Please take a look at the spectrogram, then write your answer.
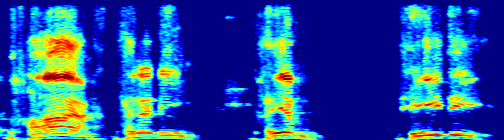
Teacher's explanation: ചുണ്ട് വളയാതെ തന്നെ ചുണ്ടിന് നന്നായിട്ട് അടുപ്പിച്ചുകൊണ്ട് തൊണ്ടയിൽ നിന്ന് വരണം ഭ എന്ന് വരും · ഘോഷമാണ് തൊണ്ടയിൽ നിന്ന് വരണം ഭ എന്ന് വരണം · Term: ഭകാരം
